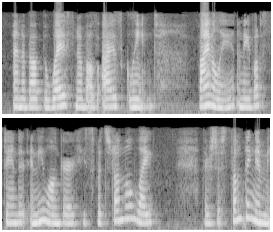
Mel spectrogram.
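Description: The speaker reads aloud. It is done in a natural voice.

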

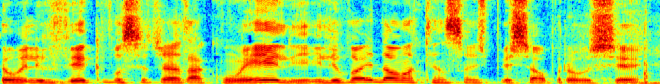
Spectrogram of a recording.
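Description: Male voice with ordinary pitch variation. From Paraná, Brazil (São José dos Pinhais); Paraná, Brazil. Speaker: surfer, traveller guest; podcast guest. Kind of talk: casual chat; casual interview conversation. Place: studio. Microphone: studio mic.

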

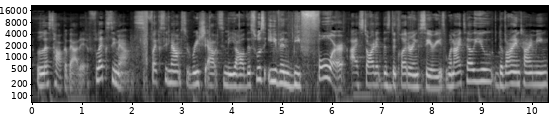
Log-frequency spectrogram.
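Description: A woman at a moderate pace with hardly any pauses, ordinary pitch variation, and light background noise. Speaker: home vlogger. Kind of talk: casual vlog chat. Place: garage. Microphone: phone near.

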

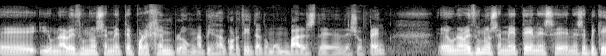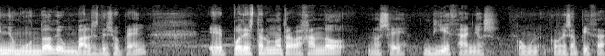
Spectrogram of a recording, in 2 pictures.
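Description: Fairly even intonation comes with a fairly quick pace. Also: man. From Asturias, northern Spain. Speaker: concert pianist. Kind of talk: interview. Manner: halting, many repetitions and fillers. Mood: relaxed, thoughtful, friendly. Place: stage.

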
